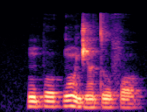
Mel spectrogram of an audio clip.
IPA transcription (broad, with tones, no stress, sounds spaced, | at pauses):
ũ˧ p oː˧ ɡ͡b ɔ̃˦˨ d͡ʒ ã˨ t oː˨ f ɔ˨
